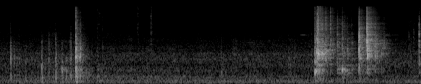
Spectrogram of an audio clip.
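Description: Hard plastic cordless drills knocking and clattering as they are handled and set down on a tiled floor. There are a few light clicks about a second in, then a louder burst of knocks and rattles around three seconds in.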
